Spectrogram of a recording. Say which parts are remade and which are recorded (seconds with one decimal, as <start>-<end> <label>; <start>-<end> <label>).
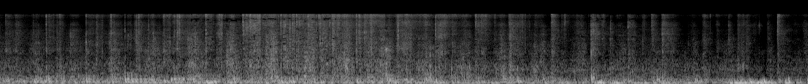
0.0-1.9 remade; 1.9-3.4 recorded; 3.4-5.8 remade; 5.8-6.4 recorded; 6.4-8.1 remade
